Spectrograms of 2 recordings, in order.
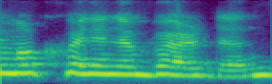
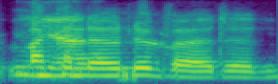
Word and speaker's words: Makhonina-Byrdan: Would you like to share how you pronounce your name correctly, Nataliya? So, Nataliya Makhonina-Byrdan. So, Makhonina-Byrdan.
